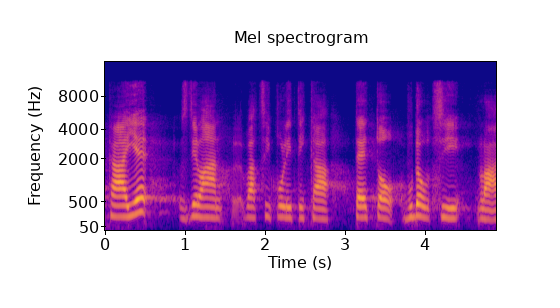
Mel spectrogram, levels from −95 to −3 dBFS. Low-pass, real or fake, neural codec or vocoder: 10.8 kHz; fake; codec, 16 kHz in and 24 kHz out, 0.9 kbps, LongCat-Audio-Codec, fine tuned four codebook decoder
